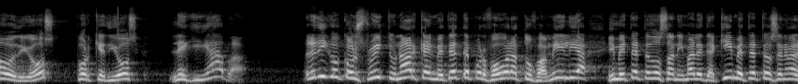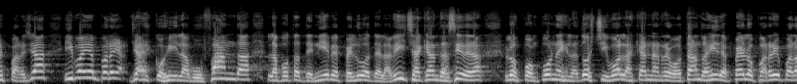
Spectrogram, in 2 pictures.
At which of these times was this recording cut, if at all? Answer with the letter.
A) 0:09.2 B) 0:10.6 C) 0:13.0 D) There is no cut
A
